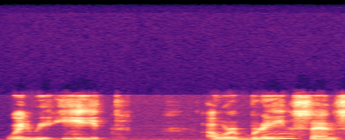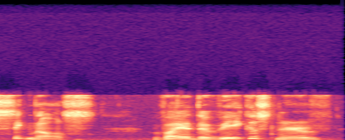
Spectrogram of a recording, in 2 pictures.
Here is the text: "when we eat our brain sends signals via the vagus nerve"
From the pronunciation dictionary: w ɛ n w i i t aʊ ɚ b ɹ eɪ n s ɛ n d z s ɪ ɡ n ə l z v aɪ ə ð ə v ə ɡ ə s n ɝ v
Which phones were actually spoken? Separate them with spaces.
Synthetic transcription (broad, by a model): w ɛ n w i i t aʊ ɚ b ɹ eɪ n s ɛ n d s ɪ ɡ n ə l s v aɪ ə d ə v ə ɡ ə s n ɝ v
